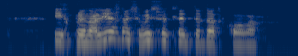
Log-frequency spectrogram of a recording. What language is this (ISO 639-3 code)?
bel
